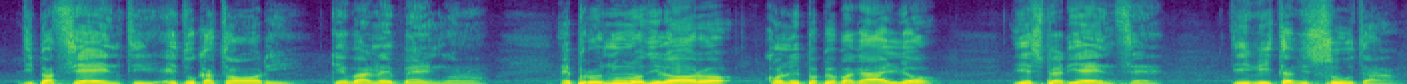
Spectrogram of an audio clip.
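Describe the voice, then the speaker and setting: A man reading his own poem aloud at a talk event in a slow, earnest manner. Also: a little high, vocal fry, darkish tone. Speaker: poetry reader at a talk event.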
